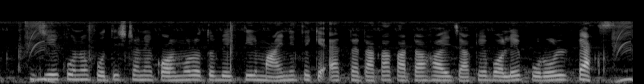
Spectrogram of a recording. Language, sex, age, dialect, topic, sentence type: Bengali, female, 25-30, Northern/Varendri, banking, statement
